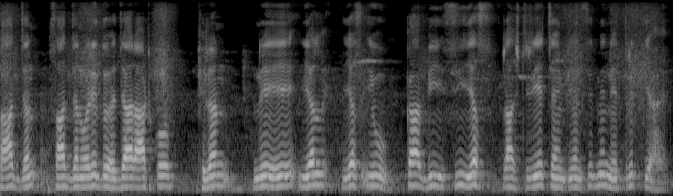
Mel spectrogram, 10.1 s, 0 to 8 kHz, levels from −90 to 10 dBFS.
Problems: constant background noise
